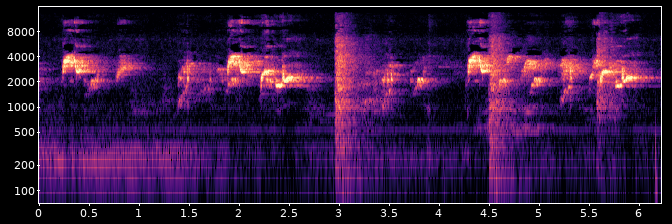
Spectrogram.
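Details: Competition singing from an Indian red-whiskered bulbul, with lively, slurred whistled phrases of a few notes each, separated by brief pauses. Two sharp knocks interrupt, and a faint low hum runs underneath.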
